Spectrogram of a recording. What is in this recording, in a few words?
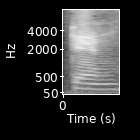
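"geng", Cantonese, mid level tone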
